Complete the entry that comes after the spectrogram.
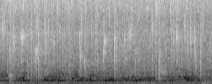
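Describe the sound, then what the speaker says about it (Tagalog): Garlic sautés in a pan of hot oil with a steady close sizzle and light crackling, short and continuous with no one talking. "Tuloy lang natin ang paggisa."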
